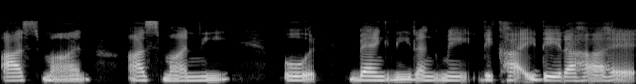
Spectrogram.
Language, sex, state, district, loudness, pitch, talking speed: Hindi, female, Uttar Pradesh, Jyotiba Phule Nagar, -16 LUFS, 180 Hz, 95 wpm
